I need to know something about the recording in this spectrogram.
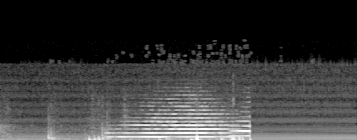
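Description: A trumpet plays a few sustained notes.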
